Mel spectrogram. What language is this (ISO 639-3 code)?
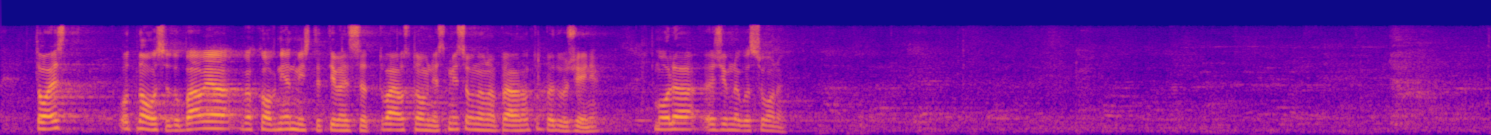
bul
